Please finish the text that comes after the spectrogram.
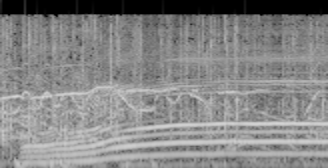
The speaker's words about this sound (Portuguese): Palmas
